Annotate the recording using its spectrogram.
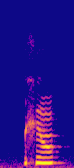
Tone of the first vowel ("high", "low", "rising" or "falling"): high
